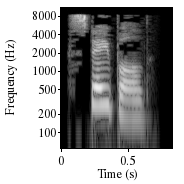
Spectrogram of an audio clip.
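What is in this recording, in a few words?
"stapled", British English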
